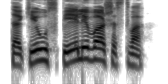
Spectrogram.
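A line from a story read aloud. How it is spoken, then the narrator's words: Booming bass voice. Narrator (Russian): Басом протрубил стюард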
